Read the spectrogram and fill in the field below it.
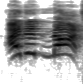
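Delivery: high, loud denial; protesting Toad. A narrator's reading. Toad denying he did well, high and loud. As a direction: insist you didn't.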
